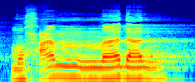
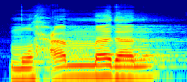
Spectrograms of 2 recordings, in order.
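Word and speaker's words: محمدا: আন্না আন্না গুনা হবে মুহাম্মাদান মুহাম্মাদান মোহাম্মাদান না মুমি পেশ মু আর যদি মোহাম্মাদান পড়ি তাহলে মিম পেশ ম হয় ম না মু হবে মকার মুহাম্মাদান আবদুহুস ওয়া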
